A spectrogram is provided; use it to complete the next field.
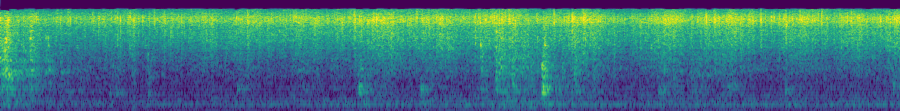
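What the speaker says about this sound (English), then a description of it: "Get that stirred through." Pepper being stirred into a vegan quinoa stuffing mixture in a pan, a continuous hiss with soft scraping and a few light knocks of the spoon, steady and close.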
